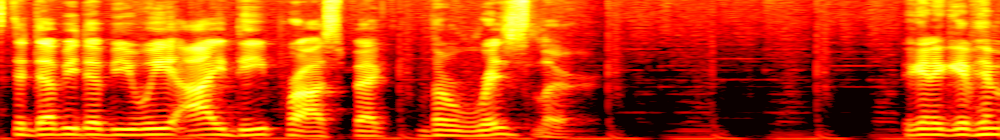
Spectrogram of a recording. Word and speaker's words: Rizzler: 7 and a half it is the rizzler not the rinsler I think I mispronounced it the other day Jeremy Rose do you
